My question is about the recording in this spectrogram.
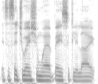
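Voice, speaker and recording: A man's voice: fairly low pitch, level tone, fast, smooth. A man with a British urban street accent, talking casually on a podcast in a rambling, repetitive, slangy way. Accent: British urban street (MLE).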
